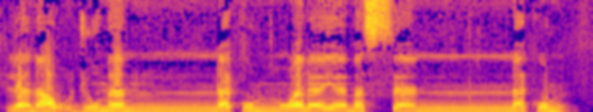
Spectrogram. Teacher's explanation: because there is a ghunna on the noon which has shadda.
